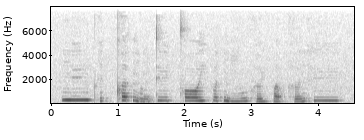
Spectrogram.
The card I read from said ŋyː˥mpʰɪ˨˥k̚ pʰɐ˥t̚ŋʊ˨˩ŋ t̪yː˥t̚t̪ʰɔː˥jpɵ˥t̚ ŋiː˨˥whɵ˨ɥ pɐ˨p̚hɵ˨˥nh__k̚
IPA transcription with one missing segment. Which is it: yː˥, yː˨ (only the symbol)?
yː˥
